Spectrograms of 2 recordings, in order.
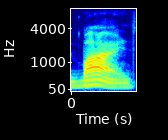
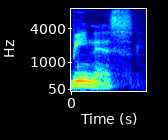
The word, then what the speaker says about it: Bynes: It's Bynes. He pronounced it Benis.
